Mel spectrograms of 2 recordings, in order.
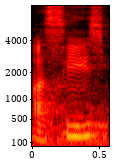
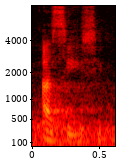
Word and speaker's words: Assisi: Italia llamado precisamente Assisi, se dice en italiano. En español nosotros decimos Asís, pero en italiano se dice Assisi.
